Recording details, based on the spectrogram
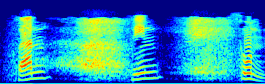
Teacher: بالکل نرم ہوا سے یہ ادا ہوتا ہے، اس میں سختی نہ ہو، سیٹی کی آواز پیدا نہ ہو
